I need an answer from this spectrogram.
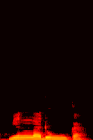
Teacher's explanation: nun mati bertemu dengan lam, maka nunnya dimatikan dan dimasukkan ke dalam huruf lam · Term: idgham bila gunnah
